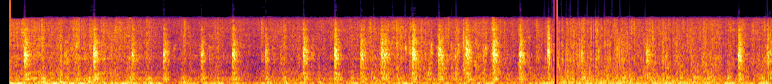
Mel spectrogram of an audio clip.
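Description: Vehicle jolting hard over rough ground: a heavy, continuous low rumble with frequent, irregular rattles and knocks.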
